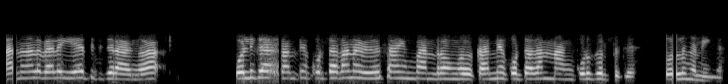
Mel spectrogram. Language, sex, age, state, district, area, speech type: Tamil, female, 45-60, Tamil Nadu, Tirupattur, rural, conversation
